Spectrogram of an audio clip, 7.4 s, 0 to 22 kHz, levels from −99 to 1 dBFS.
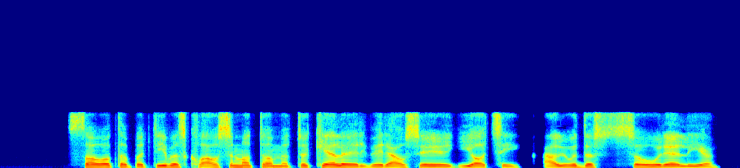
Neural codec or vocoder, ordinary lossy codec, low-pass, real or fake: codec, 16 kHz in and 24 kHz out, 0.9 kbps, LongCat-Audio-Codec, four codebook decoder; MP3, 64 kbps; 7.2 kHz; fake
